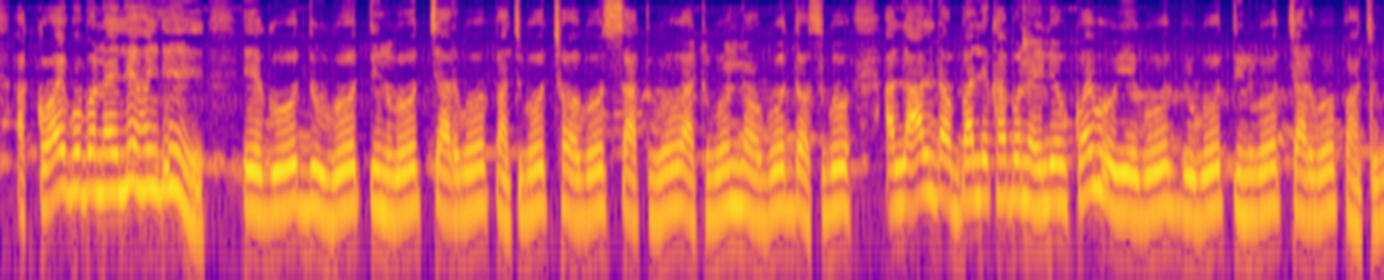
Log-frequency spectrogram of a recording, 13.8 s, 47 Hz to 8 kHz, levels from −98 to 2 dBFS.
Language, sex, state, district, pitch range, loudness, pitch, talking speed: Bajjika, male, Bihar, Vaishali, 165-195 Hz, -12 LUFS, 180 Hz, 115 wpm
